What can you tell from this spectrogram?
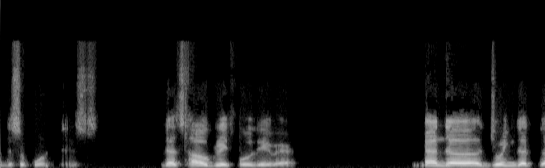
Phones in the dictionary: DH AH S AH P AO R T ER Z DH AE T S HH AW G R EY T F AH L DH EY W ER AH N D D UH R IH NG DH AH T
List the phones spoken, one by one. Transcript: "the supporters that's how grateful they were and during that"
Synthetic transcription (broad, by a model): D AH S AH P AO R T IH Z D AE T S HH AW G R EY T F AH L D EY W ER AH N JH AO IH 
